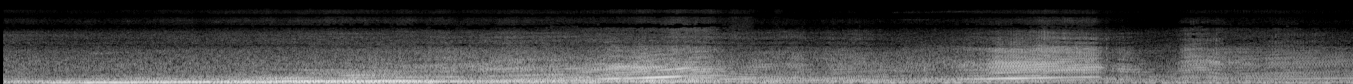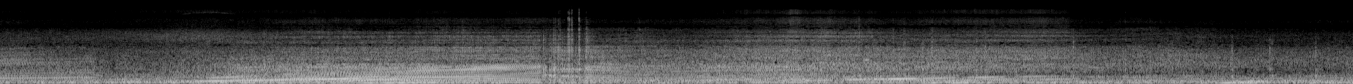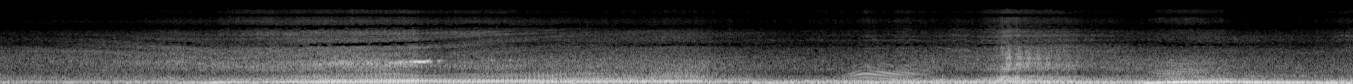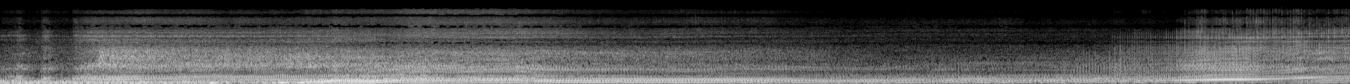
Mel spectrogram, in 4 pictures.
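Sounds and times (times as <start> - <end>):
cars accelerating away: 1.0 - 14.7, 15.3 - 25.0, 35.6 - 54.0.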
